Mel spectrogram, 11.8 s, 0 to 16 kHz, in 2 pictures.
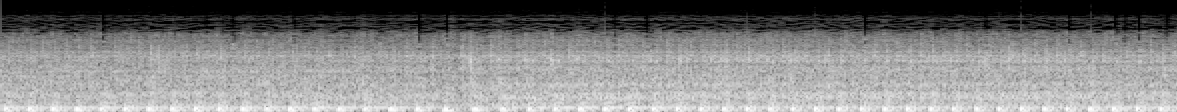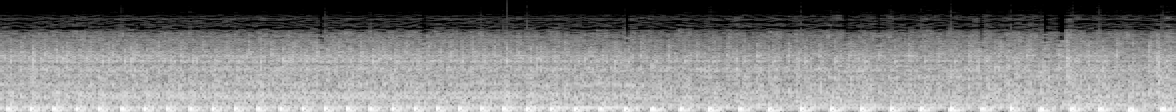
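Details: BSA B31 single-cylinder motorcycle, first fire-up in a while after fitting a NEB belt drive and clutch, on the bench: steady, lumpy thump around two beats a second, no knocks or rattles; healthy idle.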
